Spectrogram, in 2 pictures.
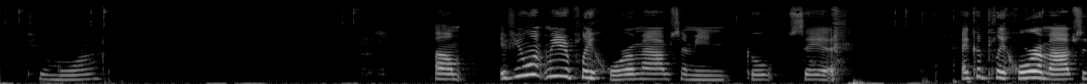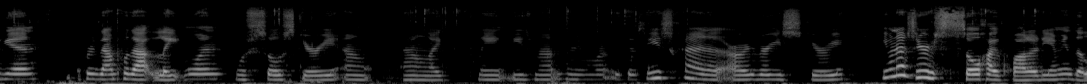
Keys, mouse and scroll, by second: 0.5 g, 1.1 g, 5.9 middle click, 9.0 right click, 9.3 shift+f, 10.5 Tab, 11.1 shift+f, 12.4 Tab, 12.7 Tab, 13.5 right click, 13.7 shift+f, 15.2 Tab, 15.3 right click, 16.3 g, 17.2 g, 20.7 right click, 21.1 right click.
